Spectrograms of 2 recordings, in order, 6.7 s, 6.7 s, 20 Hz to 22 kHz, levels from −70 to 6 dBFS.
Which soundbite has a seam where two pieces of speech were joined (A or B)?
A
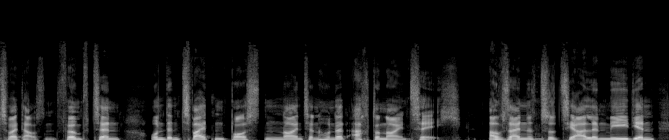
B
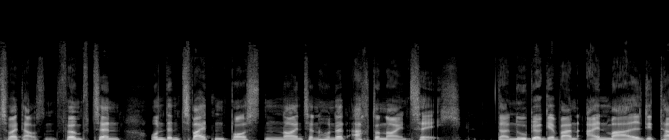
A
